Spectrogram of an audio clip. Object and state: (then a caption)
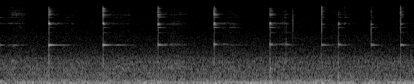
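Ceramic mug. Long nails tap the outside of a hollow, printed ceramic coffee mug held close up, making ten bright, short clinks. Each clink has a high ringing tone near 2.4 kHz over a low background rumble.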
